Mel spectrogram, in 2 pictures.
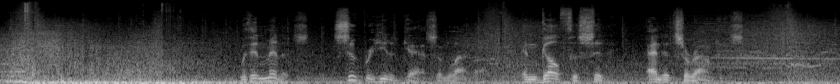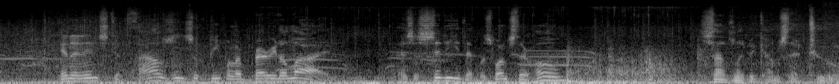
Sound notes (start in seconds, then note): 7.0 screaming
